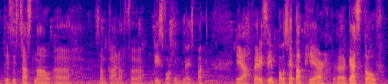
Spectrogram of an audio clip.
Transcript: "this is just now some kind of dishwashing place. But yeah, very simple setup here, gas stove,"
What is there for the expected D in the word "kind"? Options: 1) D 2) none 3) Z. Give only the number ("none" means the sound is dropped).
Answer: 1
